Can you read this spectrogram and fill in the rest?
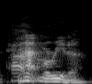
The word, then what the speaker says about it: Morita: Pat Morita.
